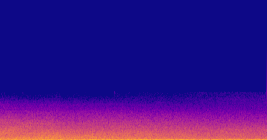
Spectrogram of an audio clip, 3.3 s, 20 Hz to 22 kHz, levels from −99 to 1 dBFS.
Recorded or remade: recorded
